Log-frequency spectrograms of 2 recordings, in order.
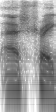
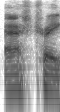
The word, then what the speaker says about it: Ashtrey: um YouTube And Hive all ashtray gaming and it's t-r-e-y I like to keep everything the same and the the fact that it's spelled with the knees a little bit different which is good so it's ashtray gaming and you you'll know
